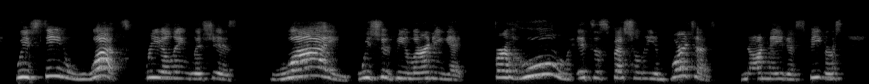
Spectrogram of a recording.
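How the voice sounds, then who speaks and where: A woman speaks in a raised, projected voice at a fairly slow pace. Her pitch is high, her intonation lively, and her tone bright and sharp. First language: Spanish. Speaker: professor of English philology. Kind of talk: lecture. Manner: animated.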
